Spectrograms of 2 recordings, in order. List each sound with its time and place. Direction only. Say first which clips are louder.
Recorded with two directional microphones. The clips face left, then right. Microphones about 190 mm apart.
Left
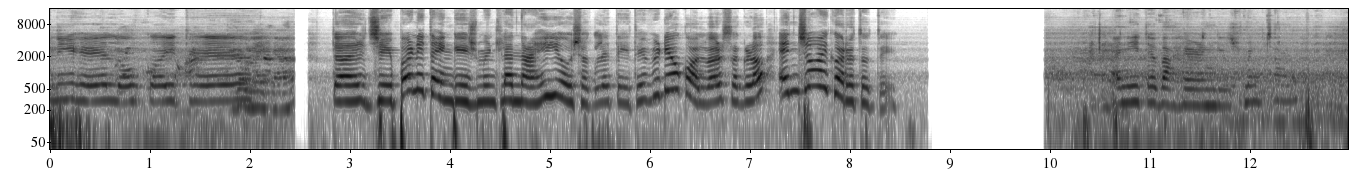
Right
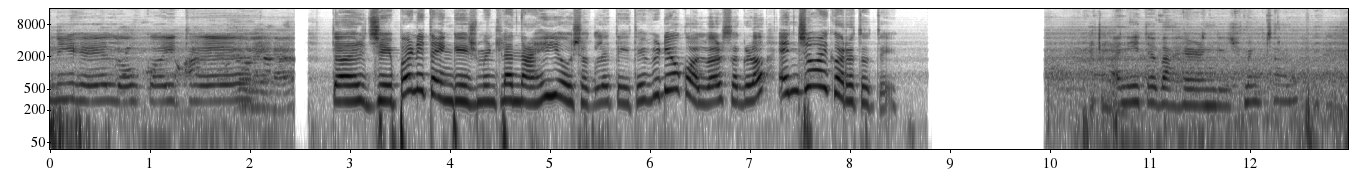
0.0 s a sound: right 1 dB; centre (ahead or behind); by 2.0 s 20° left (ahead or behind)
2.8 s a woman's voice: right 4 dB; 50° right (ahead or behind)
10.4 s a woman's voice: right 2 dB; 5° left (ahead or behind)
